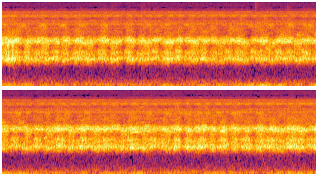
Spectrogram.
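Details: Night-time frog chorus, many frogs croaking together in a steady, continuous pulsing band, the overlapping calls blending into an even, unbroken drone.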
